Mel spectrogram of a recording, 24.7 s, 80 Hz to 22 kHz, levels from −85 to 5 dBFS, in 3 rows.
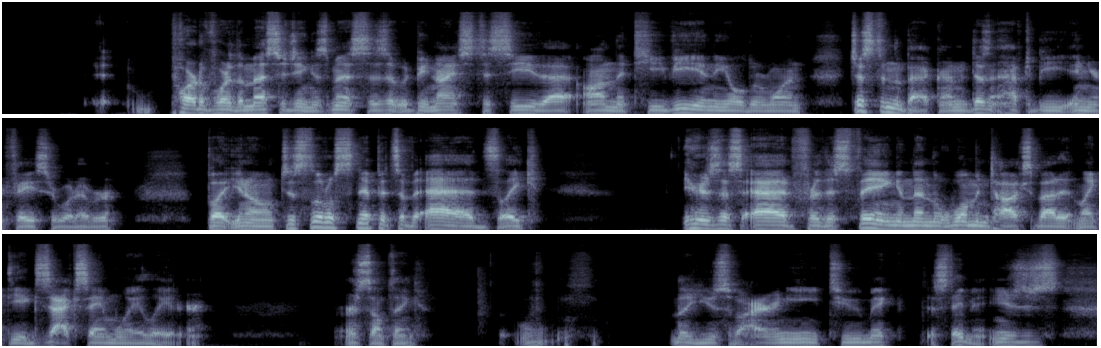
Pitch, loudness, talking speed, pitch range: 95 Hz, -26 LUFS, 185 wpm, 90-105 Hz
